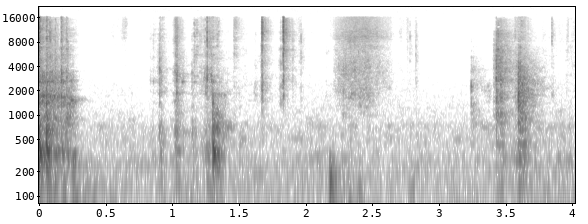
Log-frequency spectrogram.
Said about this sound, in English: All right, I just had to write that down so I don't forget, because I know I will.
